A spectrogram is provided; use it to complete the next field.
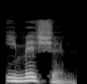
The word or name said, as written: emission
